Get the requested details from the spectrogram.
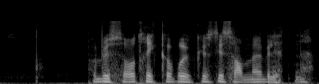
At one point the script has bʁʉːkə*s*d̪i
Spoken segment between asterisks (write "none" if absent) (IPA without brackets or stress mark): s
